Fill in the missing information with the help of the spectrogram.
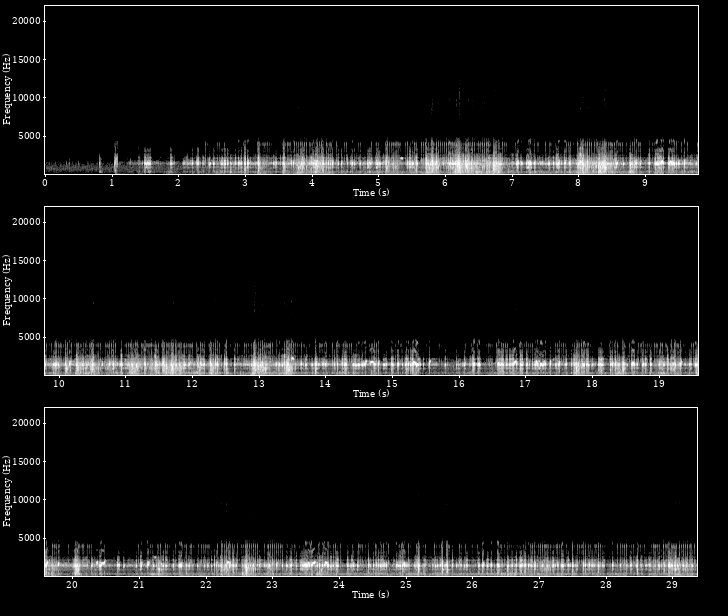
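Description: Mountain bike rattling and clattering over a rough dirt trail, starting about two seconds in, with a steady high whine running underneath.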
